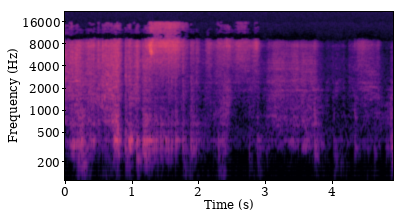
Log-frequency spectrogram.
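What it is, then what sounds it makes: Metal biscuit tin being rubbed. Gloved hands rub the lid of a large, full, rectangular printed tin-plate shortbread tin, then its side wall while turning the tin over. The result is a soft, scratchy friction sound with a hollow, mid-pitched resonance. It is loudest in the first second and a half and then settles into quieter, uneven rubbing.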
